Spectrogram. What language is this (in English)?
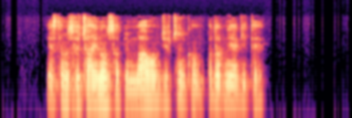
Polish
